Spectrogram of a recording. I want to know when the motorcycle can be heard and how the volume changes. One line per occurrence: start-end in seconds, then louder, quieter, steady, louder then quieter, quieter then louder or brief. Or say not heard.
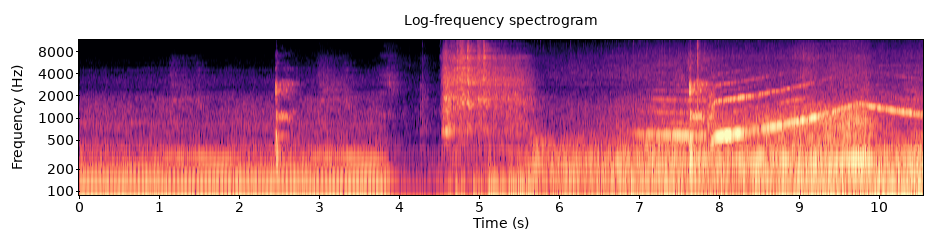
0.0-10.5 louder.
